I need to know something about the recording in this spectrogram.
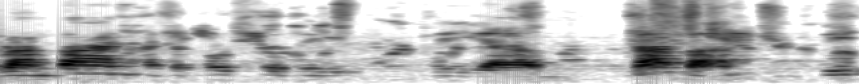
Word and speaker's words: Rambam: all your friends there, Rambam is pronounced with the emphasis on the first syllable, Rambam, and Ramban is pronounced with the emphasis on the second syllable, Rambam and Ramban. That's also helpful because if you can't quite make out the N or the M difference, then it helps to hear the accent.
